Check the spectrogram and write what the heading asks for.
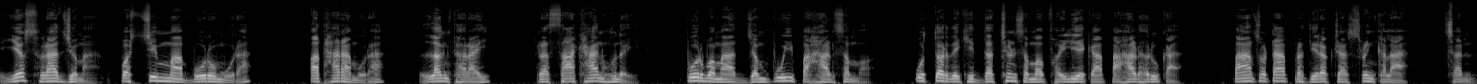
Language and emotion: Nepali, neutral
